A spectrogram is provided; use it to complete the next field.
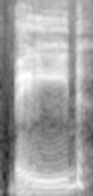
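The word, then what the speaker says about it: Baade: Do you say it like that when it's two A's? B-A-A-D-E? Bade.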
